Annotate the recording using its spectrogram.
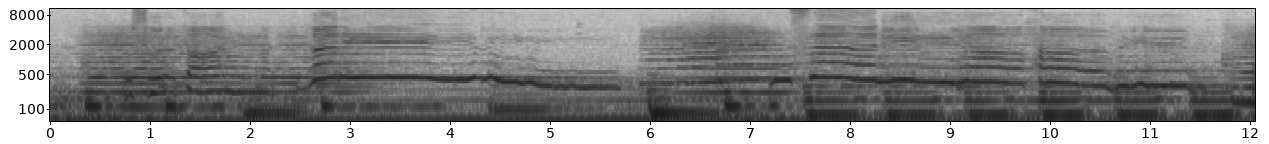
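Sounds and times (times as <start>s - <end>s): steady bass: 0.0s - 12.0s.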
